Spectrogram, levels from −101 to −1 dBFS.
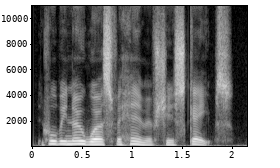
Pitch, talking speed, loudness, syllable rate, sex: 185 Hz, 280 wpm, -16 LUFS, 6.8 syllables/s, female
